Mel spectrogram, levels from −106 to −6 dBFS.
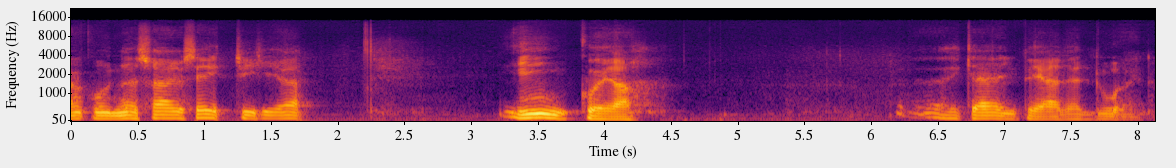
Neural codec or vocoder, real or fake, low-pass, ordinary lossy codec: codec, 32 kHz, 1.9 kbps, SNAC; fake; 14.4 kHz; none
